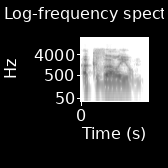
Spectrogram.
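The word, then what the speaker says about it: אקווריום: Remember, look at this word, akvalium. Okay, you see here, the second to last letter is a vav, but we don't pronounce it like va, we pronounce it like u.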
